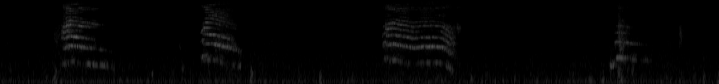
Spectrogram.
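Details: Foster kittens waiting for canned food at dinnertime indoors: four separate drawn-out meows, each about half a second long, rich and slightly falling, spaced roughly one to two seconds apart over a quiet room background.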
